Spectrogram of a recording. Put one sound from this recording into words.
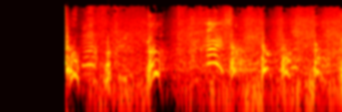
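A dog barks repeatedly and excitedly outdoors.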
